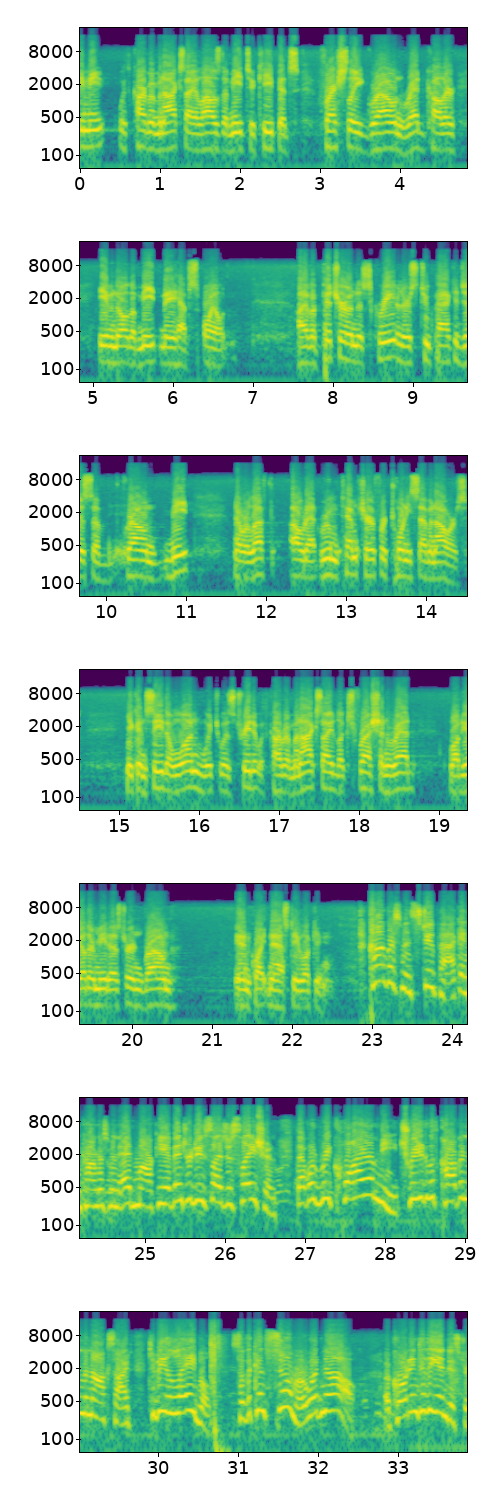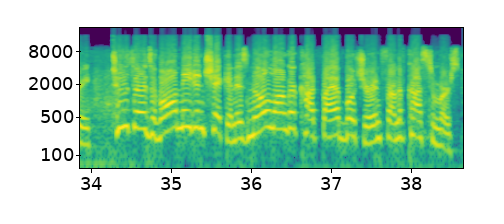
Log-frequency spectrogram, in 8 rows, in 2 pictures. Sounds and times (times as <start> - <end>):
Speech: 0.0 - 6.7, 7.6 - 11.0, 15.1 - 20.6, 21.3 - 38.6.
